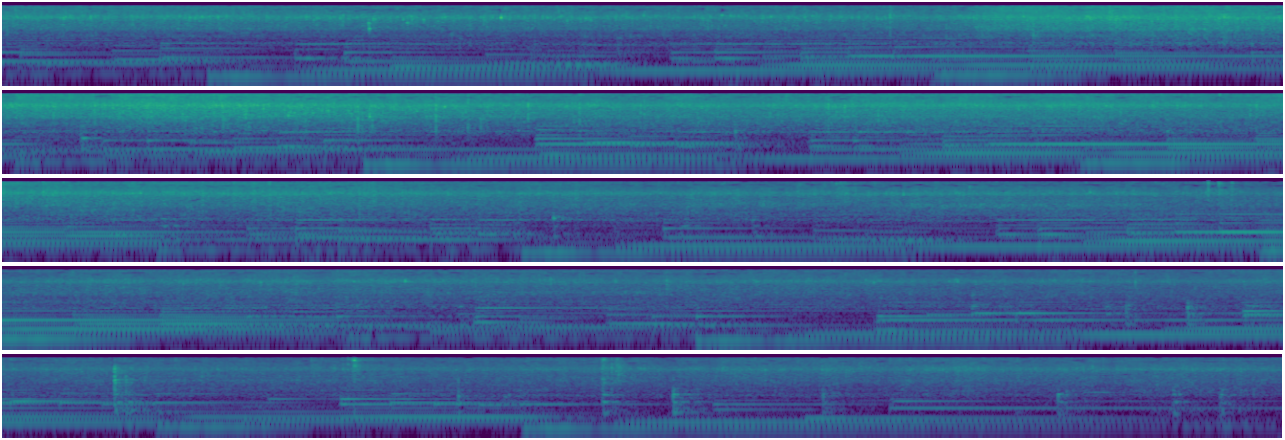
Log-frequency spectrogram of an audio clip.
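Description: Chopped onions frying in hot oil with cumin seeds, a steady sizzle that grows louder about five seconds in. It is stirred with a wooden spatula, with a few light taps near the end. Soft background music plays throughout.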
